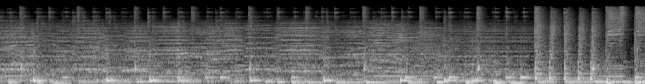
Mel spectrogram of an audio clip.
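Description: Upbeat music with a steady rhythm; heavier drum hits come in near the end.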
